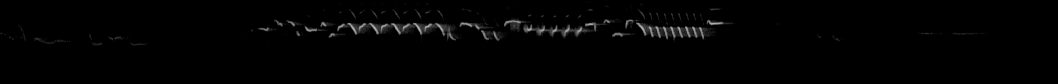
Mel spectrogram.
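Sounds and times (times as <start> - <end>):
Eurasian wren singing: 2.6 - 7.2.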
